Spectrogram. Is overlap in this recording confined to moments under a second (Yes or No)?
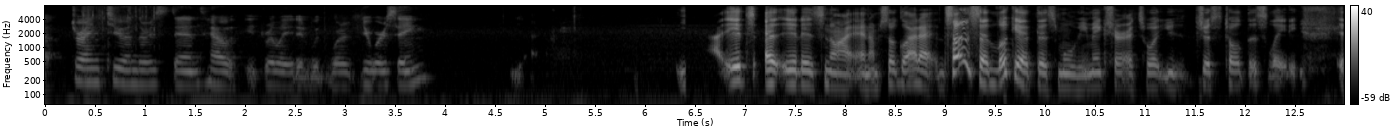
Yes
